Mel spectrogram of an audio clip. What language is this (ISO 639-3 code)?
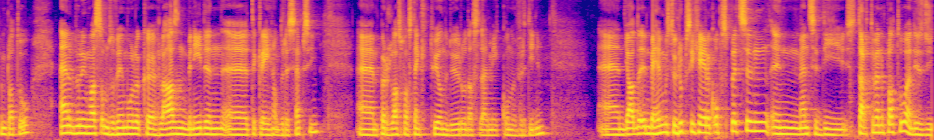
nld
